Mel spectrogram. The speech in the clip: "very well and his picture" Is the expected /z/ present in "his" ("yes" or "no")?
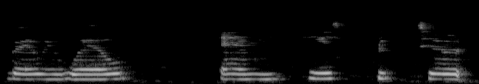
no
